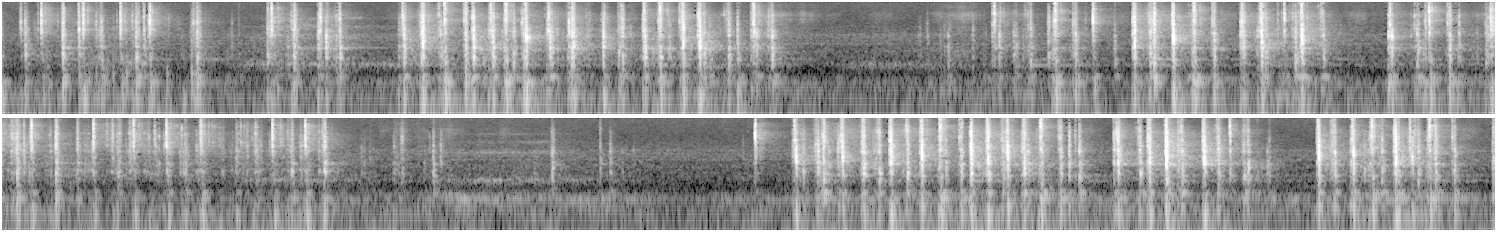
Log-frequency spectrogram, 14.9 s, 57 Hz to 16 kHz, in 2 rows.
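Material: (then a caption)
Plastic. Fingertips of both hands type on a compact backlit mechanical keyboard fitted with round plastic typewriter-style keycaps. Quick bursts of bright, sharp clacks come in irregular runs, broken by short quiet pauses around 4, 10 and 14 seconds. Each click is dry and dies away almost at once.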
